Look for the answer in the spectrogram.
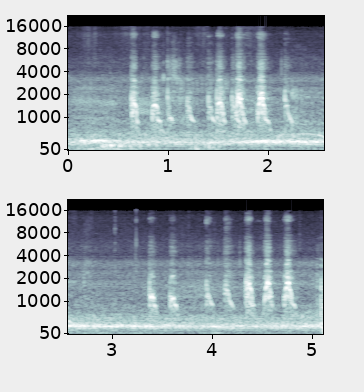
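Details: Magellan geese calling in captivity at Marwell Zoo, England: a run of short, sharp, repeated notes, some in quick pairs, over a steady low hum, with a brief pause midway before the calling resumes.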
